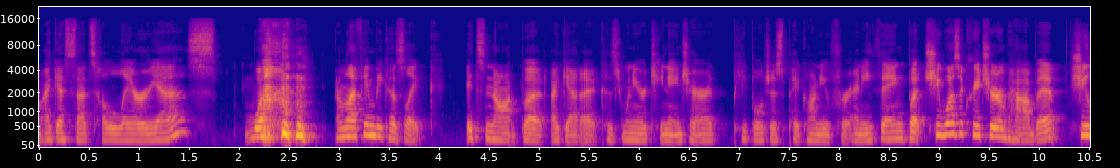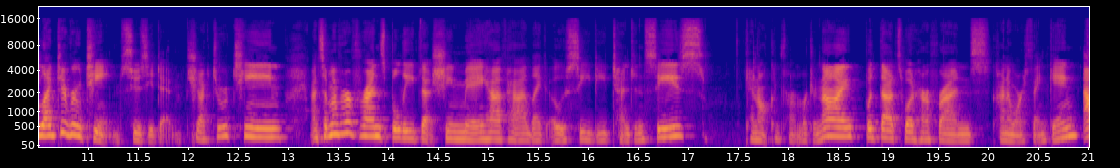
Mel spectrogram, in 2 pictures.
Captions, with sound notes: I guess that's hilarious. (laughs) I'm laughing because like it's not, but I get it 'cause when you're a teenager, people just pick on you for anything. But she was a creature of habit. She liked a routine. Suzie did. She liked your routine. And some of her friends believed that she may have had like OCD tendencies, cannot confirm or deny, but that's what her friends kind of were thinking.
